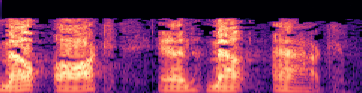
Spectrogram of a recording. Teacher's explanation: You have to have a closure of the throat in the middle of the word. It'd be mal-ak.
